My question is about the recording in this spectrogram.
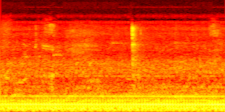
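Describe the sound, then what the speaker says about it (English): A car engine revving steadily and loudly at a Nevada lake, a continuous low rumble throughout with a voice talking faintly underneath. "There's always one idiot that has to rev his engine so everybody in the whole lake can hear it."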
